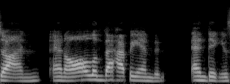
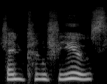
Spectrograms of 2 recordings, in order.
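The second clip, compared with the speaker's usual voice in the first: put-on slow, crying, confused old man voice. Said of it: "he continues crying".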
